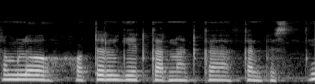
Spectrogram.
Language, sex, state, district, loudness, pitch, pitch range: Telugu, female, Andhra Pradesh, Srikakulam, -17 LUFS, 205 Hz, 195-215 Hz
